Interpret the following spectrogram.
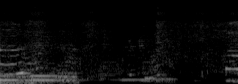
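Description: A woman's voice humming a held, level "mm" that fades out under a second in, followed by faint store background.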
